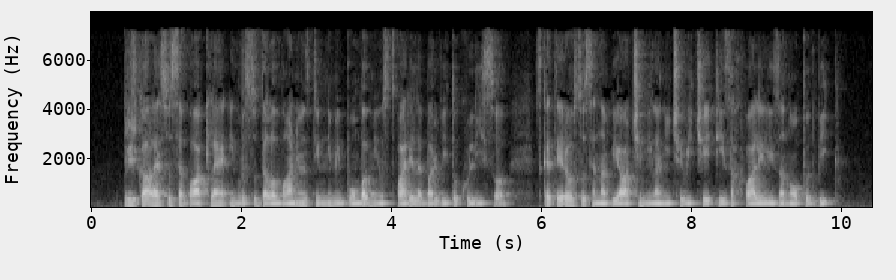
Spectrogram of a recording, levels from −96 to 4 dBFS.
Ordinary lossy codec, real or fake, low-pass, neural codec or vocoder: MP3, 48 kbps; real; 7.2 kHz; none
